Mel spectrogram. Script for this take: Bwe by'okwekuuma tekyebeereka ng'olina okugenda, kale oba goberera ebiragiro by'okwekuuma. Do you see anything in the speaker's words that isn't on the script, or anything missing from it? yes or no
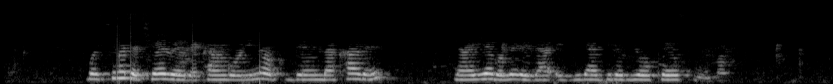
yes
